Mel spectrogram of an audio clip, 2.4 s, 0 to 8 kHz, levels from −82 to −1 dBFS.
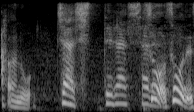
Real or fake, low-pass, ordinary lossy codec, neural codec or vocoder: real; 7.2 kHz; Opus, 64 kbps; none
